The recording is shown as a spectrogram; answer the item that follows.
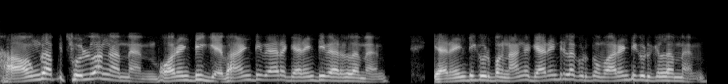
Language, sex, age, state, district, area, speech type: Tamil, male, 30-45, Tamil Nadu, Tirunelveli, rural, conversation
